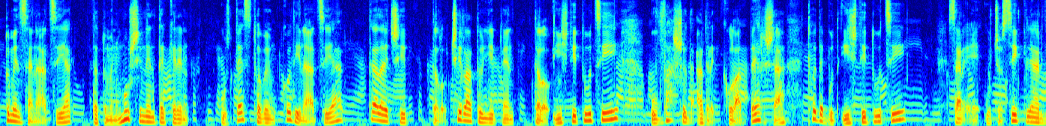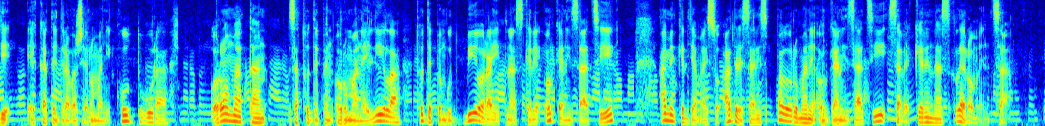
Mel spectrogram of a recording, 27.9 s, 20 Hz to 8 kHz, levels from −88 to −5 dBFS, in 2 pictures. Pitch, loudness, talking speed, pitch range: 130 Hz, -26 LUFS, 125 wpm, 100-160 Hz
